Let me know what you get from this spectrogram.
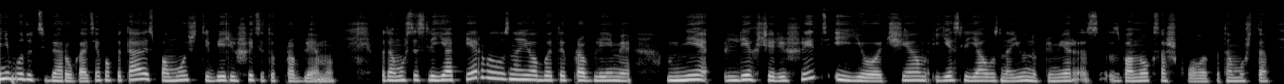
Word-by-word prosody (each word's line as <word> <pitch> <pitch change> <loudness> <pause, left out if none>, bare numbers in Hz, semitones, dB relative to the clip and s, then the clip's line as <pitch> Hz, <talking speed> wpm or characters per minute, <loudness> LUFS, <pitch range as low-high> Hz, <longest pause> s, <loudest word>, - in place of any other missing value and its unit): не 260 - +7
буду 250 -3 +2
тебя 180 -6 -2
ругать, 145 -2 -1
я 190 - -2
попытаюсь 210 +5 +1
помочь 200 +2 0
тебе 185 0 +1
решить 190 +1 -1
эту 165 -2 -6
проблему. 75 - -3 0.4
Потому 190 0 +2
что 210 - -4
если 200 0 -2
я 205 +1 +5
1 285 +8 +1
узнаю 235 -4 +3
об 200 -1 +1
этой 200 0 +1
проблеме, 180 -2 +1 0.3
мне 200 +3 +5
легче 190 +1 +2
решить 255 - -2
её, 175 -7 +2
чем 190 +5 -1
если 185 +2 -2
я 175 0 0
узнаю, 165 +1 -1
например, 165 +1 -2
з 250 - -10
звонок 160 +2 0
со 175 - -3
школы, 140 -4 -5
потому 155 +3 -5
что 160 -1 -6
185 Hz, 165 wpm, -22 LUFS, 170-205 Hz, 0.4 s, не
